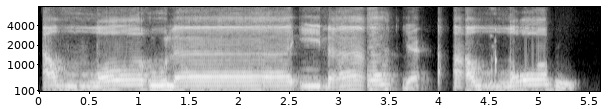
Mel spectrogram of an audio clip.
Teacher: dibaca tebal karena ada lafzul jalalah ya kemudian sebelumnya fathah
